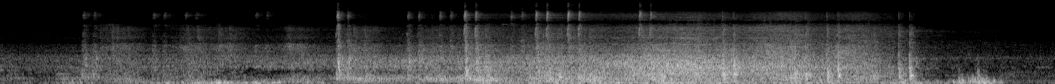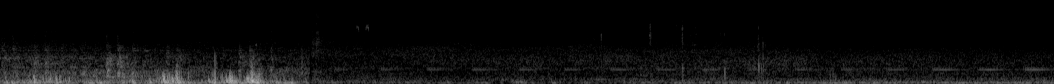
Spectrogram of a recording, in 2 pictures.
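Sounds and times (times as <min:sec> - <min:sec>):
wheels clicking over rails: 0:00.0 - 0:13.9
train wheels rolling: 0:00.0 - 0:14.2.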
